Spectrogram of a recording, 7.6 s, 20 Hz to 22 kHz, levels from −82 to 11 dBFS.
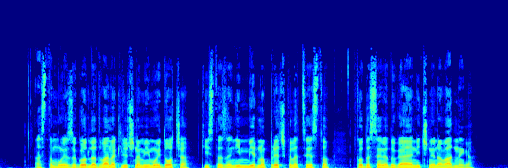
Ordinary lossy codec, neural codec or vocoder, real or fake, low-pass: MP3, 64 kbps; vocoder, 44.1 kHz, 128 mel bands, Pupu-Vocoder; fake; 19.8 kHz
